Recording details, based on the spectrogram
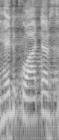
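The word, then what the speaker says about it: headquarters: तोसे पढ़ेंगे हेड C sorry Q यू ए से पढ़ेंगे क्वा क्यू यू ए से क्या पढ़ेंगे क्वा पढ़ेंगे ऐसे क्य यू ए से क्वा पढ़ेंगे आर से पढ़ेंगे र आर से र और टी से पढ़ेंगे ट और र ऊपर लगाया जाएगा तो हो गया क् क्वार्ट और ई से पढ़ ई आर से पढ़ेंगे र और देखिएगा एस से पढ़ेंगे स तो इसे पढ़ेंगे हेड क्वार्टर्स पढ़ेंगे ऐसे पढ़ा जाएगा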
